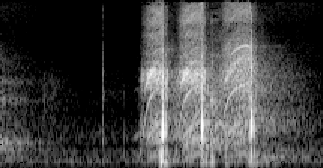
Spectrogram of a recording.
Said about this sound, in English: All right, when you first pick up a cordless drill, what do? You typically do this, right? Yeah. Right? Make sure it's there. Right? Why? What is that? It's a test. It's evidence. Of power.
